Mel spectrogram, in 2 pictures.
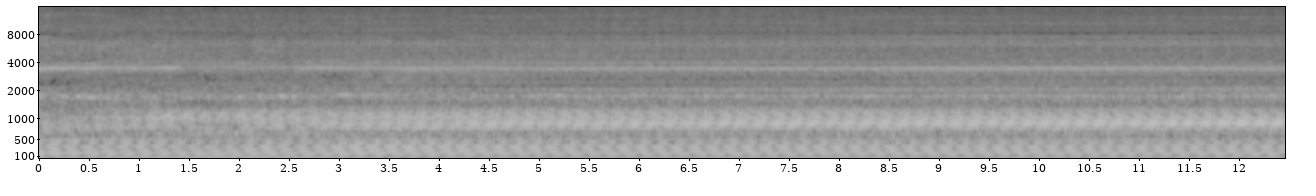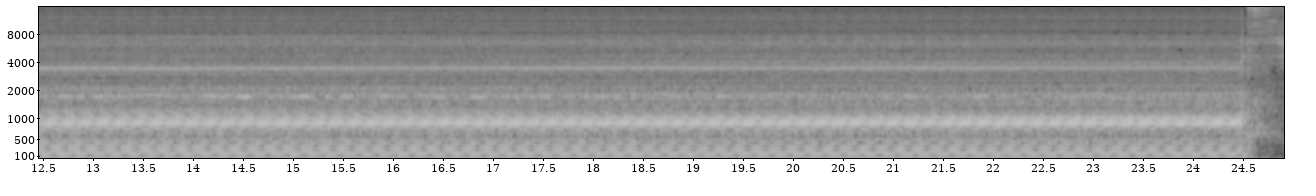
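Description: An air compressor motor hums loudly and steadily close by.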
